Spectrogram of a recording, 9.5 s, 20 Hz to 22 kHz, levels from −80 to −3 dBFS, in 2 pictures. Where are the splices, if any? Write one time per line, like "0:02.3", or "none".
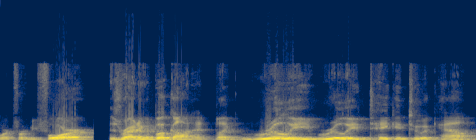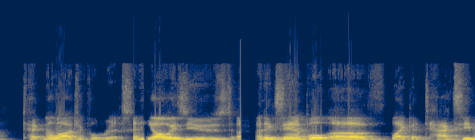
0:06.1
